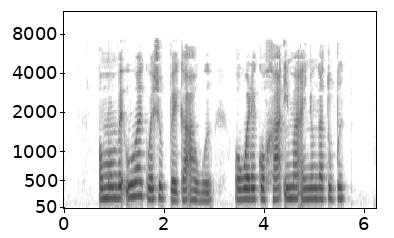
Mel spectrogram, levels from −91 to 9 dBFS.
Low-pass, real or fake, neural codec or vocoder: 7.2 kHz; real; none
